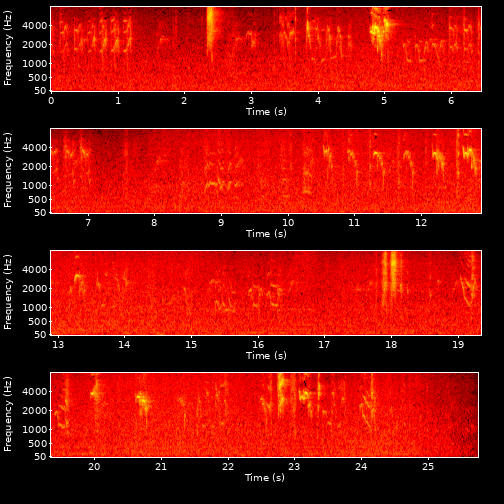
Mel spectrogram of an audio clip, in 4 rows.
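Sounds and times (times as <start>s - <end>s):
parrots chirping and squawking: 2.3s - 7.1s, 8.0s - 14.1s, 14.8s - 16.5s, 17.7s - 24.7s.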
